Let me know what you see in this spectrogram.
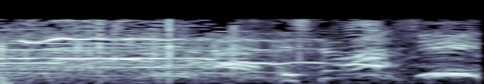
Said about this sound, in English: Kick them out, chanted the crowd.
